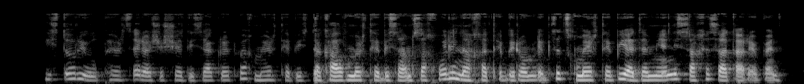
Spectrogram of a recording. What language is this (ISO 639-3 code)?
kat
